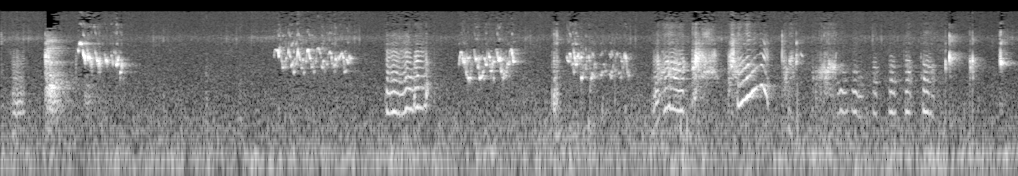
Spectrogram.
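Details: Indoor parakeet at a window, talking and singing: a sharp chirp, then repeated buzzy, warbling phrases with rising and falling whistles and fast ticking notes, spaced by short gaps.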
